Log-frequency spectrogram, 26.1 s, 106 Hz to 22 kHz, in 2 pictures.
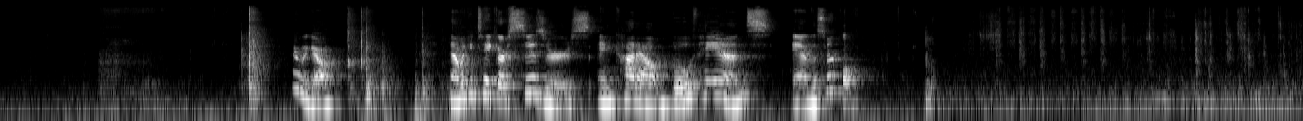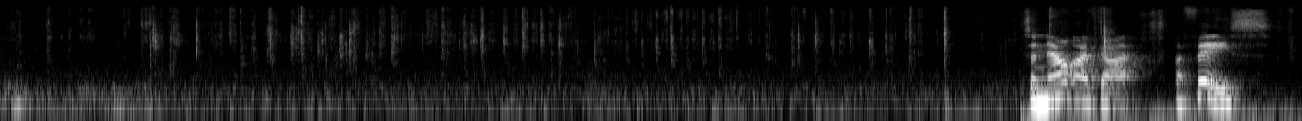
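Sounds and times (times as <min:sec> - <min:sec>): paper rustling: 0:09.3 - 0:23.2
scissors snipping paper: 0:09.6 - 0:24.7.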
